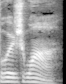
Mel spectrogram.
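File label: "bourgeois", US English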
